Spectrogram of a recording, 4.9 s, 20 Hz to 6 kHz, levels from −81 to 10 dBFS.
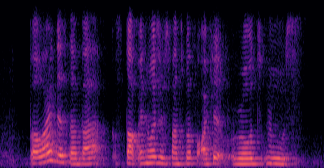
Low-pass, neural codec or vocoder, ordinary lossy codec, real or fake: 5.4 kHz; none; Opus, 16 kbps; real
